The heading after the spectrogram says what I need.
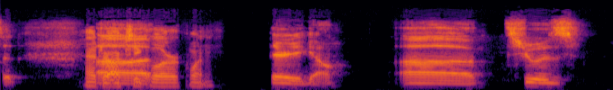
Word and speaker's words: hydroxychloroquine: Because basically, if you have a lawsuit where someone was hurt by like she was touting hydrochlorine, however you pronounce it. Hydroxychloroquine.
